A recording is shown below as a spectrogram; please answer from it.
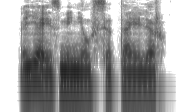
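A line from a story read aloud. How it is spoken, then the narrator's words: Calm reply. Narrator (Russian): спокойно ответил Ник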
